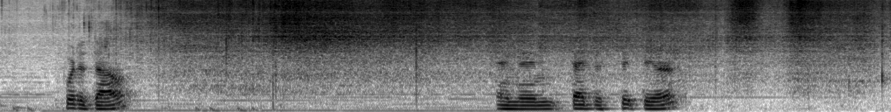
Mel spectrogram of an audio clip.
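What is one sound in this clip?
Fish sizzles loudly in hot oil in a frying pan.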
